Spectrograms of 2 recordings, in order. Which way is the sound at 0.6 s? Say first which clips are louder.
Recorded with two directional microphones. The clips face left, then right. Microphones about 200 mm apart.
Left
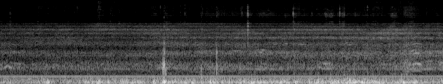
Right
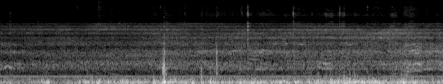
Left 4 dB; 35° left (ahead or behind).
